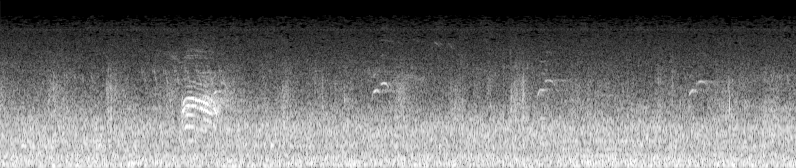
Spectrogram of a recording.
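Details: Soft nest song from a female Hooded Crow (Corvus corone cornix) sitting on the nest: a short hoarse, layered call near the two-second mark, then small rising chirps, all over constant low rumble.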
